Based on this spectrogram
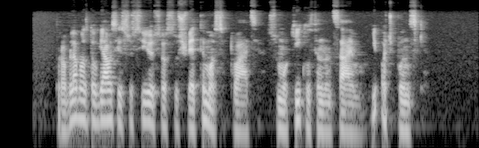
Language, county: Lithuanian, Vilnius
